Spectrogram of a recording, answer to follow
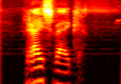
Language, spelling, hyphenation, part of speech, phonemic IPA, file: Dutch, Rijswijk, Rijs‧wijk, proper noun, /ˈrɛi̯s.ʋɛi̯k/, Nl-Rijswijk.ogg
- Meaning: 1. a town and municipality of South Holland, Netherlands, to the south of The Hague 2. a village and former municipality of Altena, North Brabant, Netherlands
